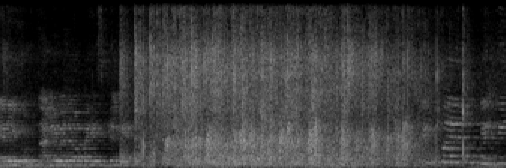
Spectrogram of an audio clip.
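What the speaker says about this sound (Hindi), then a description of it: "ताली बजाओ भाई इसके लिए।" A crowd of schoolchildren at a motivational event in India bursts into loud applause that swells quickly and holds for several seconds, a dense roomful of clapping hands before tapering off, with some voices beneath.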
